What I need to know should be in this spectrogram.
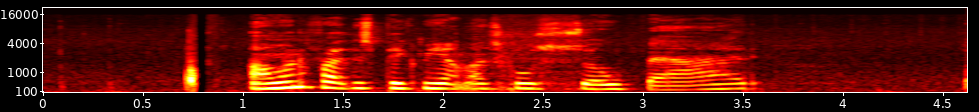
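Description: A young girl speaks with animation close to the microphone.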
